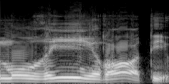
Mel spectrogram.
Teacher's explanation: mughi dibaca 2 harokat, panjangnya 2 harokat termasuk mad tabi'i. Ada ya sukun.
